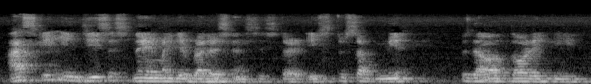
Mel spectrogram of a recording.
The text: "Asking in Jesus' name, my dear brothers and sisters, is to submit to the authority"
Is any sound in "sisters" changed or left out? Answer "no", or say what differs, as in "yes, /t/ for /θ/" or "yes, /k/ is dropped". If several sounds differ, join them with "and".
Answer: yes, /z/ is dropped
